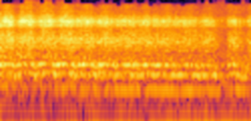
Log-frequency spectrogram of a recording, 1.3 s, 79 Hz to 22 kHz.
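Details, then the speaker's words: Hitachi STD 2480 music centre cassette deck after alignment: steady rasping whirr with thin high whine during fast wind; transport mechanism still noisy, cause unclear. "fast scan yourself perfect somewhat faster still making that noise"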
